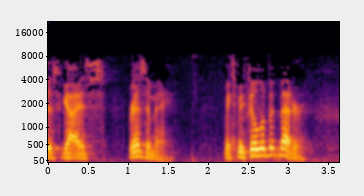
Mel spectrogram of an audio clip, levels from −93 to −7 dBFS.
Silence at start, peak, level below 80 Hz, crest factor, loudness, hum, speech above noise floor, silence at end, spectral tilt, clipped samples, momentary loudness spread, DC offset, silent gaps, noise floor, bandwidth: 0 s; -4 dBFS; -48 dBFS; 14 dB; -16 LUFS; none; 34 dB; 0.45 s; -6 dB/octave; under 0.1%; 19 LU; under 0.1%; none; -50 dBFS; 8.2 kHz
